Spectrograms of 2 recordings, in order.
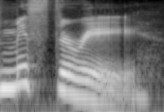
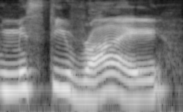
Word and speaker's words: Mystery: Oh, it's Mystery. It's not Misty Rye.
